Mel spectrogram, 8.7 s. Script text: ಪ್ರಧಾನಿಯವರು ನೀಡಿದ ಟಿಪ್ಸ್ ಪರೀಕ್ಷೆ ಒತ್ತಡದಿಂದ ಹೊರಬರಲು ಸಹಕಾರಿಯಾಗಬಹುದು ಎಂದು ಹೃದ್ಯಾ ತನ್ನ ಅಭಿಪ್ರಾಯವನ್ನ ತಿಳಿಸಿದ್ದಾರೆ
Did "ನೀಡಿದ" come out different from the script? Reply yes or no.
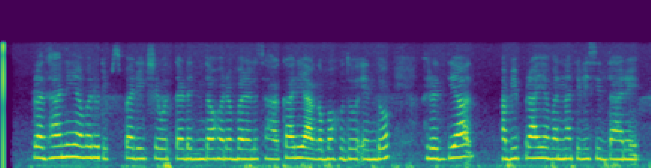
yes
